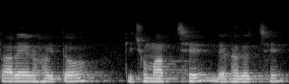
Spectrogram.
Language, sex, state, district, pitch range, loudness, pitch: Bengali, male, Tripura, West Tripura, 140-150 Hz, -18 LUFS, 140 Hz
